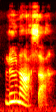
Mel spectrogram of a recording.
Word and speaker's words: Lughnasadh: It's pronounced lunasa.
